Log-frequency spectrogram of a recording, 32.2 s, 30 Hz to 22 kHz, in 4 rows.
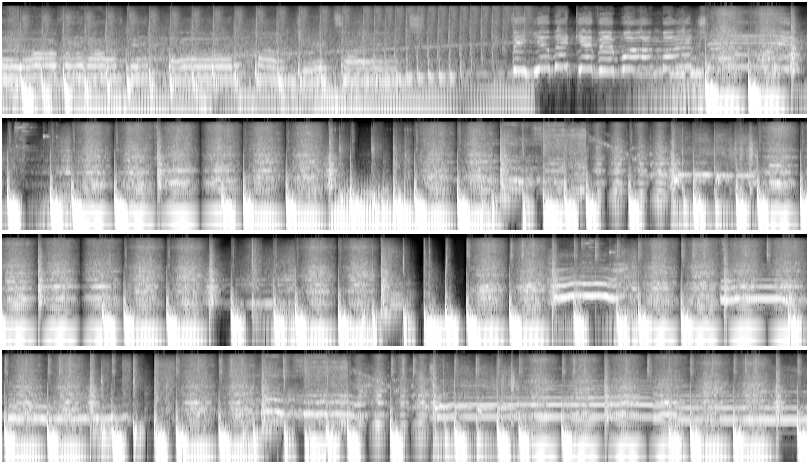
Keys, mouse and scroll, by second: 0.0 click, 1.0-2.5 alt+middle drag, 2.5 click, 3.2 click, 5.0-6.3 drag, 7.7-9.9 drag, 10.2 Tab, 11.3-11.8 drag, 11.8-12.9 scroll up 1, 12.9-16.6 drag, 16.6-18.0 scroll up 1, 18.0 click, 19.4 ctrl+click, 20.7-22.0 ctrl+drag, 23.1-26.7 ctrl+drag, 28.0 ctrl+click, 29.8 ctrl+click, 30.5-32.2 alt+drag.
